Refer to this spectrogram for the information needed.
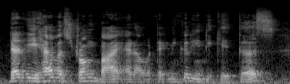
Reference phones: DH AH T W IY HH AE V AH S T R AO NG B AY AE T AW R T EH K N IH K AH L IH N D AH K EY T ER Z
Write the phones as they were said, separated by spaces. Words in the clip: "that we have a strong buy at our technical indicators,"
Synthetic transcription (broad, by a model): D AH T W IY HH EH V AH S T R AO NG B AY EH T AW W T EH K N IH K AH L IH N D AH K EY T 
